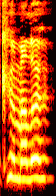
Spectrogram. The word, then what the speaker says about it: Kamala: coconut I know how to pronounce my name you brain dead orange Wade it's it's it's kumalo you know like how you say [ __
